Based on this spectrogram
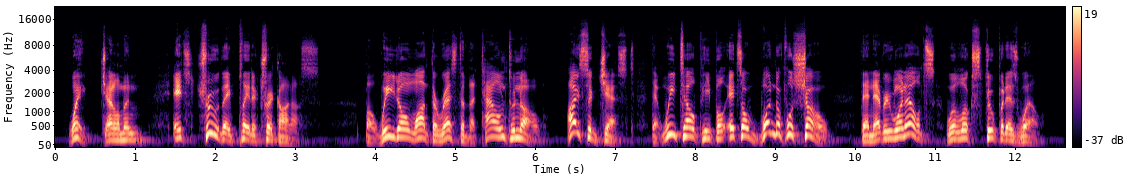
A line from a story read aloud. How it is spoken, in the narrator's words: a big man stood up and shouted at the other men in the audience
